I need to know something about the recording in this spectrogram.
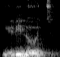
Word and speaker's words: iri na otu: When 10 plus 1, that is 11, stands alone, it's pronounced as Iri na Otu.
